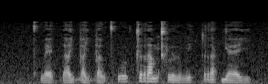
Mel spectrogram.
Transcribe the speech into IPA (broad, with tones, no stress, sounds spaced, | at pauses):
kʰ w ɛː˨˩ k̚ l a˦˥ j b a˩˦ j b a˨˩ w kʰ w u˦˥ ʔ k r a˥˩ m kʰ l ɯː˨˩ m i˥˩ t̚ p r a˦˥ k̚ j ɛː˧ j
